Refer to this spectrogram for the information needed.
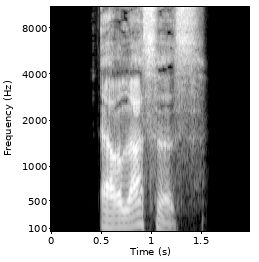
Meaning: genitive of Erlass
- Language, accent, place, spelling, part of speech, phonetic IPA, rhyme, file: German, Germany, Berlin, Erlasses, noun, [ɛɐ̯ˈlasəs], -asəs, De-Erlasses.ogg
